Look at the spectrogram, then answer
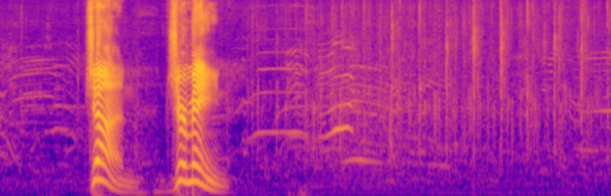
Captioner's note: audience applauding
